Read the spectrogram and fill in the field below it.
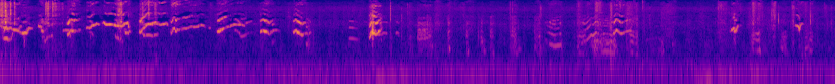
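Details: Six-day-old street-dog puppies trembling as they suckle from their mother, giving high, wavering whimpers and squeaks that rise and fall in quick bursts through the first five seconds, then scattered softer squeals with low rustling underneath.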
